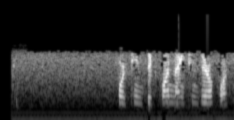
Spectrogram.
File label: Highway Patrol, Phoenix Metro West Area, scanner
